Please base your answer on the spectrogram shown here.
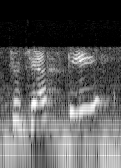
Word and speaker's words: Zdrojewski: to our next presenter, who is patiently waiting, and I'm going to win a badge if I pronounce his name correctly. It's Zdrojewski.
